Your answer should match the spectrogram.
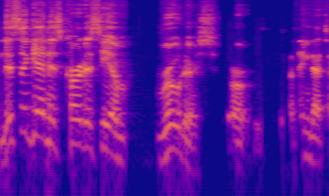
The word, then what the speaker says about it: Reuters: This again is courtesy of Reuters, or I think that's how you pronounce it. Reuters. Sorry, Reuters.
